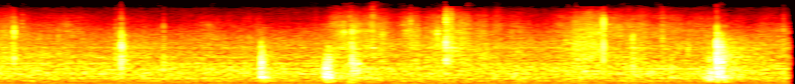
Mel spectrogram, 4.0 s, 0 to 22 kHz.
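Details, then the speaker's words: 2013 Hyundai Sonata with front-end rattle, driver's side sway bar pulled by hand from underneath: scattered sharp clicks and knocks with each pull; play in a worn, loose sway bar end link joint causing the clunk. "hear that that play is coming from one of these joints on this sway bar end link"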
